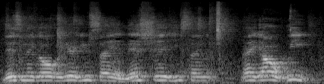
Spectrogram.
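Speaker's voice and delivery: high, fast, heated complaint, retold; angry rant at the group, high and fast; furious rant. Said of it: "I was furious".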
